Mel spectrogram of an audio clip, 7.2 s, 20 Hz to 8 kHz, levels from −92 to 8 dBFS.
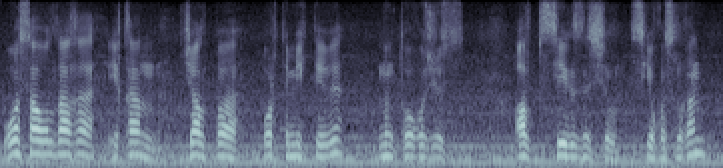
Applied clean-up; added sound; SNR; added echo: none; none; none; none.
